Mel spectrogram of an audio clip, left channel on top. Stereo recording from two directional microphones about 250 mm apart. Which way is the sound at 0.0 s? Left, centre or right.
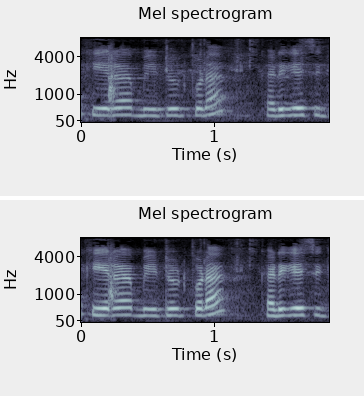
Right.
